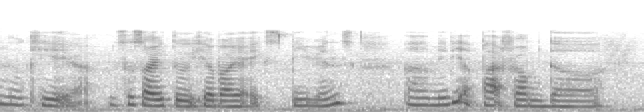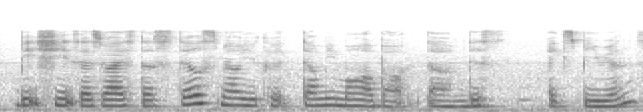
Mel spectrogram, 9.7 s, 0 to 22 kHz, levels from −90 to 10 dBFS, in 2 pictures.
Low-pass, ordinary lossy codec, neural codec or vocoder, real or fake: 7.2 kHz; none; none; real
